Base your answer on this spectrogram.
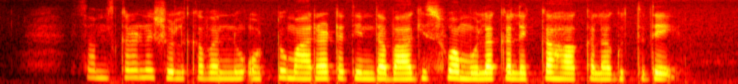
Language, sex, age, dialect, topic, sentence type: Kannada, female, 25-30, Coastal/Dakshin, banking, statement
